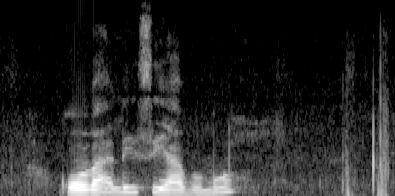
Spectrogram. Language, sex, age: Northern Sotho, male, 27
